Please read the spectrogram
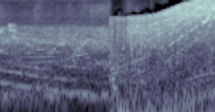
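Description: Synthesized intro sound effect: falling gliding synth tones over a low steady hum, then from about a second in a noisy whoosh that sweeps steadily upward in pitch.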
